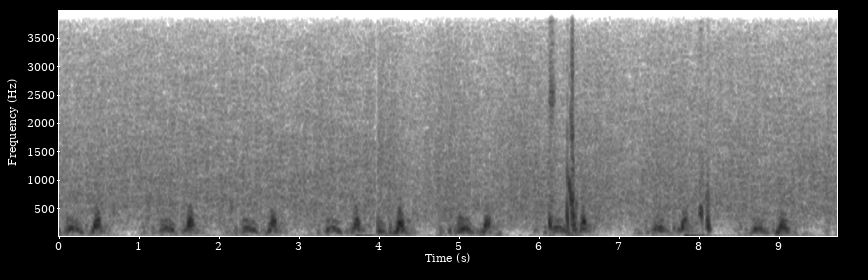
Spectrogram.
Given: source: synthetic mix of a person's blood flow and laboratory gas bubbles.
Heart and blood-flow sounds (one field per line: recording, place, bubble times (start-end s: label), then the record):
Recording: Doppler ultrasound of blood flow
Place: precordium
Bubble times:
6.10-6.25 s: bubbles
6.32-6.48 s: bubbles
7.99-8.16 s: bubbles
From the record:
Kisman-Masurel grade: 123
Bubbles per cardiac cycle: 1 to 2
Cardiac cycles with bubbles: 10 to 50%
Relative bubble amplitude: loud (0.450 to 0.775)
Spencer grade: 2 (many but less than half of the cardiac periods contain bubble signals, singularly or in groups)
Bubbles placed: only in the low amplitude regions of the cardiac cycle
